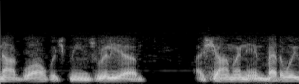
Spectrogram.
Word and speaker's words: shaman: And by the way, we say shaman instead of shame because there's no shame in being a shaman. So that's the way we pronounce it instead of shaman, although I know that's the most accepted pronunciation.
